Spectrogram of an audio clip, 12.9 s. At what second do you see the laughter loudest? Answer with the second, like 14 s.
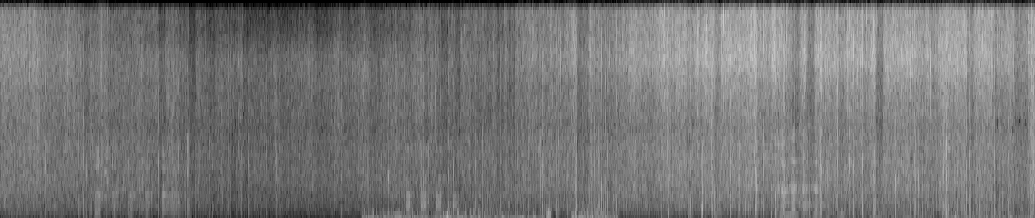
10 s.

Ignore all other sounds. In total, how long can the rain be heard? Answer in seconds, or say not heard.
13 s.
